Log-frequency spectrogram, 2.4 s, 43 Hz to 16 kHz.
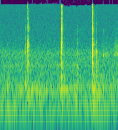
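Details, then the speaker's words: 1955 Oldsmobile Super 88 (324 Rocket): three crisp clicks of the voltage regulator contacts pulling in while the generator is polarized by jumping the battery to the field terminal with the ignition on. "You can actually hear it. pulling on the contact inside here. But that's supposed to polarize the generator with the regulator because it basically what it does is always holds a little charge."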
